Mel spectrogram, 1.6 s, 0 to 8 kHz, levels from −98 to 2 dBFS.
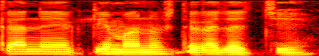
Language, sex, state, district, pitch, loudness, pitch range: Bengali, male, Assam, Hailakandi, 115 Hz, -17 LUFS, 105-120 Hz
